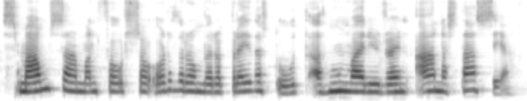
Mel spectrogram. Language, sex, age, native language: Icelandic, female, 30-39, Icelandic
